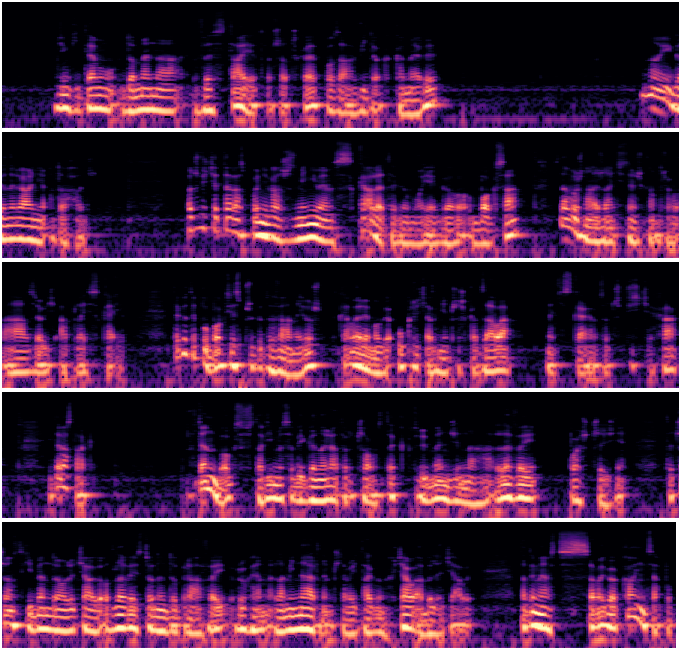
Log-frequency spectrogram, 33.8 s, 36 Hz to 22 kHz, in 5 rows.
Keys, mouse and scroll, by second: 1.0 s, 3.5-5.2 right drag, 4.6 g, 5.4 right click, 8.7-10.8 middle drag, 10.8-12.8 right drag, 13.1 ctrl+a, 14.6-16.9 middle drag, 16.9 click, 16.9-18.8 right drag, 17.8 h, 18.4-20.9 middle drag, 20.9-22.8 right drag.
